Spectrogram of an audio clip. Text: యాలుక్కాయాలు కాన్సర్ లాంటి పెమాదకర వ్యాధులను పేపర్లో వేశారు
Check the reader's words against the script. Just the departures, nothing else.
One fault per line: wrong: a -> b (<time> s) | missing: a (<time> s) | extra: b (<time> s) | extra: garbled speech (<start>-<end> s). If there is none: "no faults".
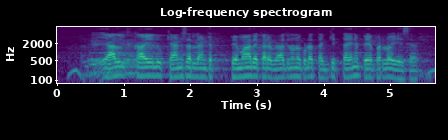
extra: కూడా తగ్గిత్తాయని (3.6 s)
